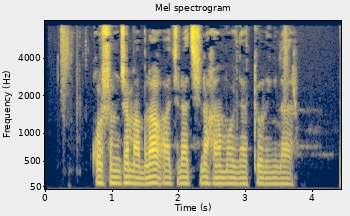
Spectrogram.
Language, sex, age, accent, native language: Uzbek, male, 18-24, Farg'ona, Uzbek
